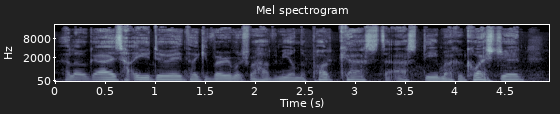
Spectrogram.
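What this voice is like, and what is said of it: Hoarse, rusty voice. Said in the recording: “my voice has gone a little bit because I've had a poor sore throat over the last couple of days, so it's finally gone to that lovely rusty velvety stage”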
